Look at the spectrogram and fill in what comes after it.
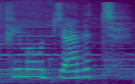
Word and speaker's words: primogeniture: It's primogeniture.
